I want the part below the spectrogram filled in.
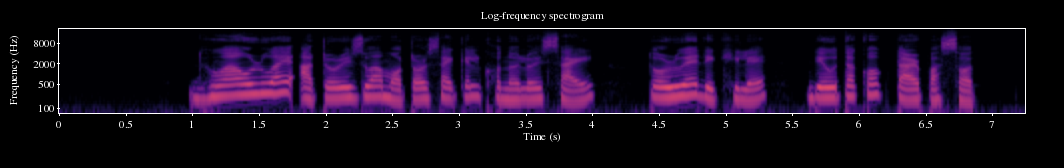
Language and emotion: Assamese, neutral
